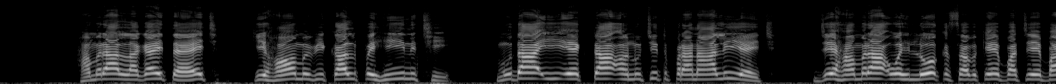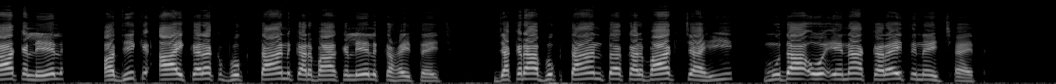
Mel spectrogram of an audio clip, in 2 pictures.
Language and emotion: Maithili, disgusted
